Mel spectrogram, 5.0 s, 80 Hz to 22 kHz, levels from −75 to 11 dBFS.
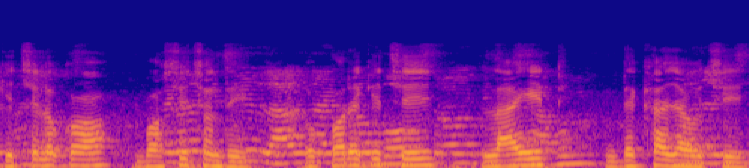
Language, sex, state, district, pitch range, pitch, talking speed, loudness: Odia, male, Odisha, Malkangiri, 125-150 Hz, 145 Hz, 85 wpm, -12 LUFS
